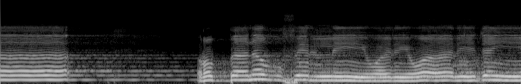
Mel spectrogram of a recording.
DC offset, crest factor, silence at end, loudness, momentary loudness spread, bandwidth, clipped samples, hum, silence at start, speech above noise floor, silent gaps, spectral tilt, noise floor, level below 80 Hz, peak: under 0.1%; 12 dB; 0 s; -17 LUFS; 19 LU; 6.6 kHz; under 0.1%; none; 0 s; 23 dB; none; -8.5 dB/octave; -39 dBFS; -46 dBFS; -6 dBFS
